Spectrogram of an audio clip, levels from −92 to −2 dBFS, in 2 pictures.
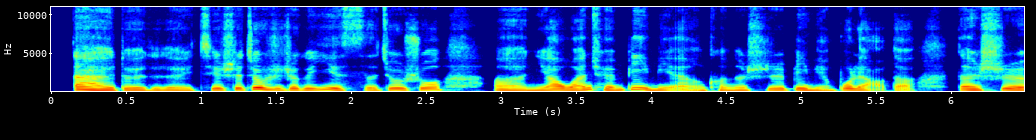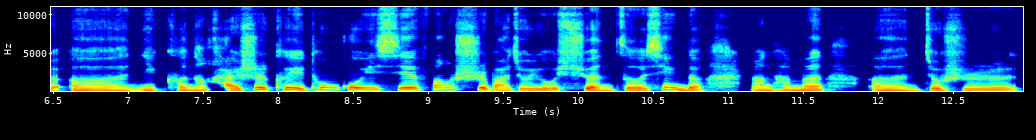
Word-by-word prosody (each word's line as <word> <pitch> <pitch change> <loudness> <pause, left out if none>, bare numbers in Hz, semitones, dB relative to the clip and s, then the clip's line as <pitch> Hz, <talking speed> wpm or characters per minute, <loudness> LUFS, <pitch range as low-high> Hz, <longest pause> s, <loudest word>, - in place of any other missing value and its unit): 哎， 210 -6 +7
对 175 -1 0
对 165 0 -5
对， 165 -1 -3
其 205 +5 -2
实 220 +2 0
就 250 +2 +8
是 220 - 0
这 210 +1 +1
个 205 - +1
意 220 0 +2
思。 190 -5 -6
就 225 +6 +2
是 210 - -4
说， 230 0 0 0.3
呃， 200 -3 0
你 170 - -2
要 210 +3 +3
完 200 +6 +2
全 200 -3 0
避 245 -1 +1
免， 180 -1 -4
可 175 - -6
能 170 +3 -2
是 185 -1 -3
避 210 +4 +2
免 165 -3 -3
不 210 0 +2
了 180 -4 -2
的。 - - -6 0.2
但 215 -1 +4
是， 200 -2 +2
呃， 175 -3 -1
你 180 +1 -4
可 190 +1 -5
能 185 +3 -2
还 190 -1 -1
是 250 +4 +2
可 255 +3 -1
以 235 - +4
通 265 +6 -4
过 255 -2 +3
一 245 - -1
些 245 +1 +2
方 255 +2 -5
式 255 -1 +1
吧， 165 - -2
就 195 +3 -3
有 185 +3 0
选 185 -8 +1
择 165 +2 0
性 235 -2 -1
地 170 -1 0 0.3
让 195 -2 -2
他 195 +1 -3
们， 205 +2 +2 0.3
呃， 170 -3 -1
就 190 +4 -2
是， 175 -2 -3
195 Hz, 275 characters per minute, -23 LUFS, 175-220 Hz, 0.3 s, 就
